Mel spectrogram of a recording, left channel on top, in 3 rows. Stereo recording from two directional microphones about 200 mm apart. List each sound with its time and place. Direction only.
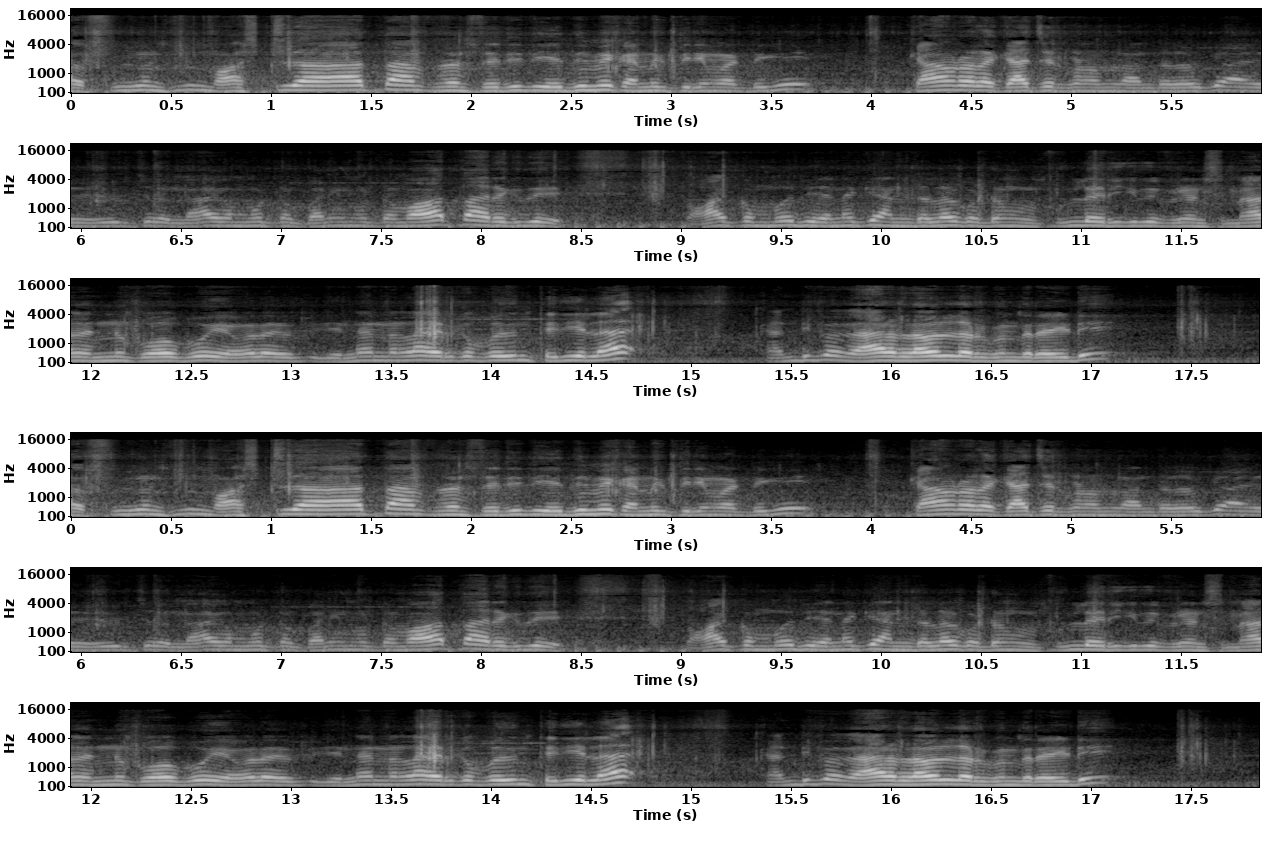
0.3 s a man's voice: centre (ahead or behind)
13.6 s a man's voice: 20° left (ahead or behind)
13.8 s speech: centre (ahead or behind)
